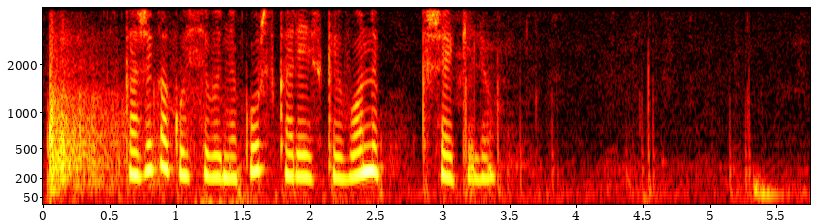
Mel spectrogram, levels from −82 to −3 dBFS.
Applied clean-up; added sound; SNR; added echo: none; Fireworks; 7 dB; none.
